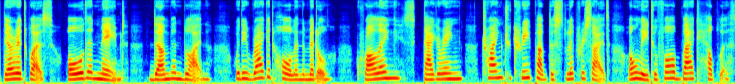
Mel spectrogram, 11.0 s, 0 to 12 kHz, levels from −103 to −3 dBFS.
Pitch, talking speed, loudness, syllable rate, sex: 220 Hz, 165 wpm, -18 LUFS, 4.5 syllables/s, female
